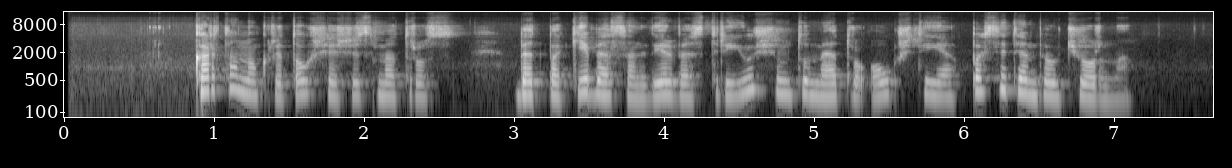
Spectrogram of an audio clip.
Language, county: Lithuanian, Vilnius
